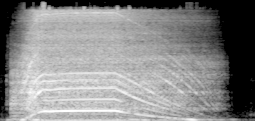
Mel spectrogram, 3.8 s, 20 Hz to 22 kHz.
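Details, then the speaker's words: Makita HR3000C SDS hammer drill from 2000, 24 years old, motor spins up to a steady whine running too free and fast with no hammer blows; hammer not engaging, owner suspects a broken piston or fault in the head. "running very hard Hammer draw and Hammer doesn't sound right doesn't seem to be any hammer out of it a right she's running way too free and fast"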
